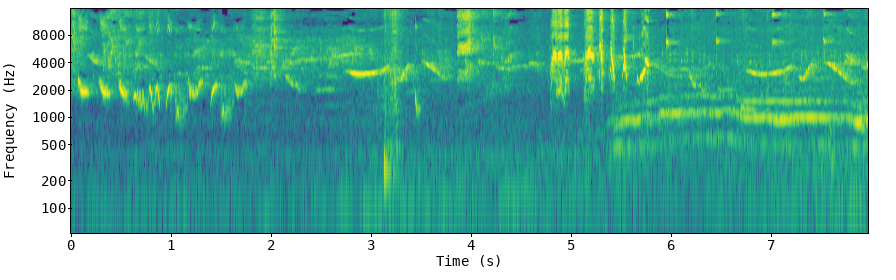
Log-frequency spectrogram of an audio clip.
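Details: Bornean white-rumped shama in fighting mode: rapid run of short falling whistled notes, a pause, then a burst of sharp high chips and a sustained ringing whistled phrase with fluttering harmonics.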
